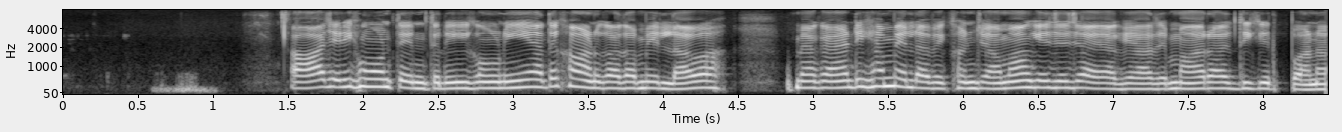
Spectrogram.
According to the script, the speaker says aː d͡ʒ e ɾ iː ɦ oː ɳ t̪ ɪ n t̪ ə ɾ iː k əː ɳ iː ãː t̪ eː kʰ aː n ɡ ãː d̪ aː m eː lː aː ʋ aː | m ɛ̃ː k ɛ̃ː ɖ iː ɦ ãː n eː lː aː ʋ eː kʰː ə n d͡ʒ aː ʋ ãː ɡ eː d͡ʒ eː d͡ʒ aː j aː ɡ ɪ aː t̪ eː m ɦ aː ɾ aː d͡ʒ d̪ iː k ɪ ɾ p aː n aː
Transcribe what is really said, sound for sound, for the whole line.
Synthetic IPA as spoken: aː d͡ʒ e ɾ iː ɦ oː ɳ t̪ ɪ n t̪ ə ɾ iː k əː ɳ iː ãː t̪ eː kʰ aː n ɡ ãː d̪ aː m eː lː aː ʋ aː | m ɛ̃ː k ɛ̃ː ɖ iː ɦ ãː m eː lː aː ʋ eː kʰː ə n d͡ʒ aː ʋ ãː ɡ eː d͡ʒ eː d͡ʒ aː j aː ɡ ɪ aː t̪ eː m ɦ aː ɾ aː d͡ʒ d̪ iː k ɪ ɾ p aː n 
